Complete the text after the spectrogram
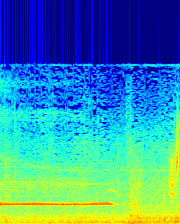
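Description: A door warning tone beeps steadily.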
